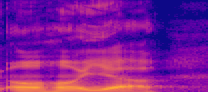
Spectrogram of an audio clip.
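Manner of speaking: condescending, dismissive tone. Retelling how a woman answered a complaint, mock-condescending tone. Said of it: "they have a condescending tone when they say ... She did it like that".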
